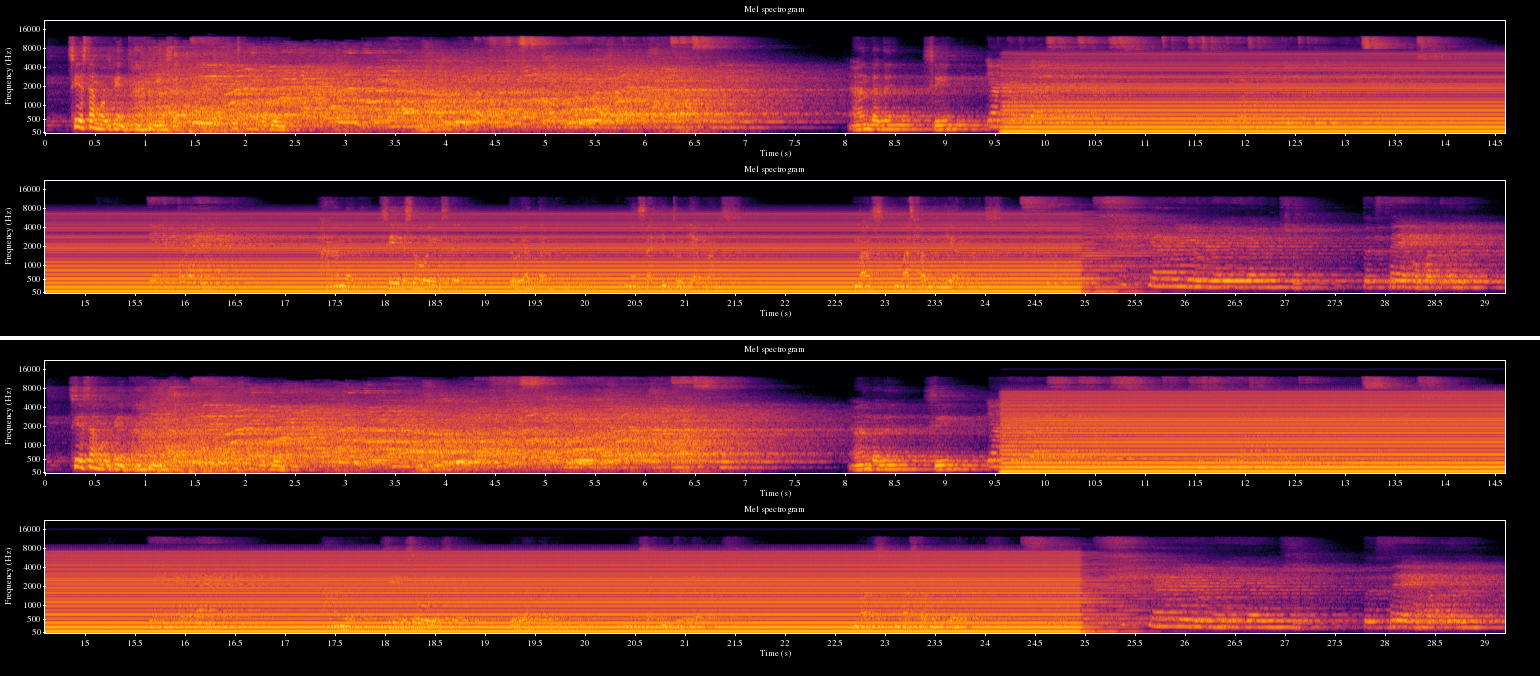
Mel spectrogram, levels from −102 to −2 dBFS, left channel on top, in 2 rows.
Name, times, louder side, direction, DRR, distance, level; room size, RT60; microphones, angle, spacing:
voice 1, 0.2-1.4 2.0-2.5 3.7-4.1 8.0-8.5 8.8-9.1 17.3-18.8 19.2-21.6 22.7-24.2, left 1 dB, 75° left, 1 dB, 1.3 m, -23 dB
sound 1, 0.9-6.5, equal, 5° left, 2.8 m, -20 dB
voice 2, 1.4-1.9 3.2-6.9 9.4-10.8 11.4-14.2 15.6-16.5 24.3-27.2 27.8-28.8, left 1 dB, 45° left, -9 dB, 2.6 m, -28 dB
sound 2, 9.5-25.0, right 2 dB, 75° right, 0.7 m, -18 dB
24.0 x 17.5 x 2.5 m, 2.8 s
head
